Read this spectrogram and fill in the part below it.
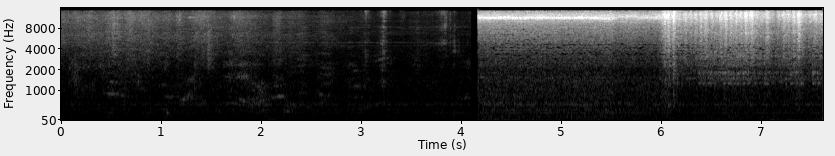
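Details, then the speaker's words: Pressure cooker on stove dyeing puzzle parts, burner at 6: sudden loud steady hiss with rattling edge; venting because heat is too high, turned down to 4 to avoid water loss. "So that's what it looks like and sounds like when the temperature is a little bit too high and it's venting."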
